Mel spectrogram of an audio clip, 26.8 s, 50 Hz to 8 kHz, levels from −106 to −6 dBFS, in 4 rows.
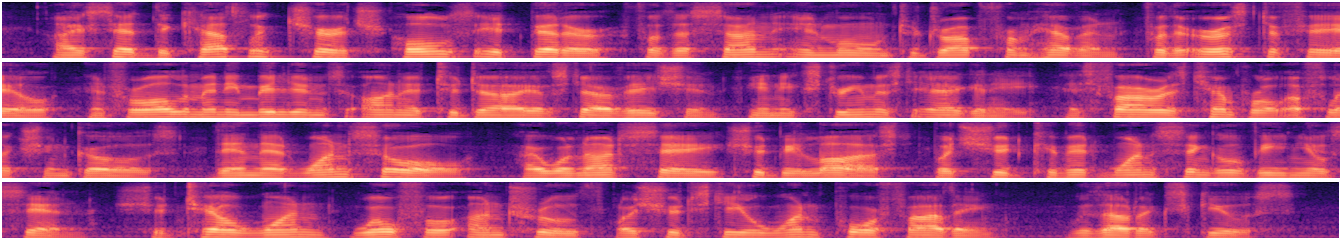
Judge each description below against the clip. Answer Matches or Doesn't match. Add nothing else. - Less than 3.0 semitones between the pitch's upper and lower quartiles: Matches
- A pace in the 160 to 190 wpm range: Matches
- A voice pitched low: Matches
